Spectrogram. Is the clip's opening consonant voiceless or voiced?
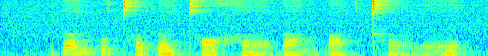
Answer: voiced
